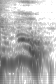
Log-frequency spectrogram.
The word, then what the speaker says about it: vous: It is again not vous, okay? It is vous. Vous. Je, tu, Excuse me, teacher. and je, tu, il, elle, nous, vous.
